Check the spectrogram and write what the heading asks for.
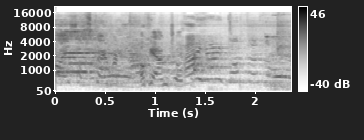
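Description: Children's voices talking and chattering, more than one speaking at once.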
